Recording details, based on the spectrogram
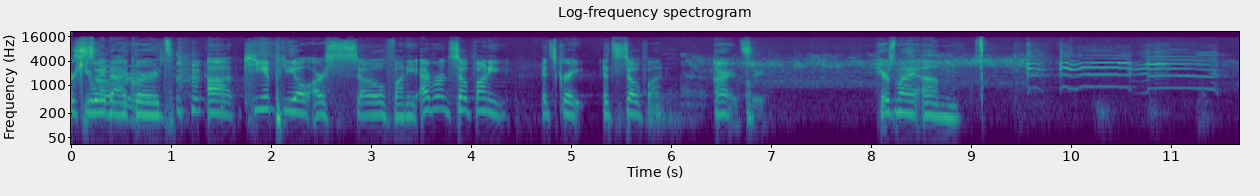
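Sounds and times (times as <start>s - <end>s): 
speech: 0.0s - 7.1s, 8.0s - 9.1s
rooster crowing: 9.6s - 11.6s.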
